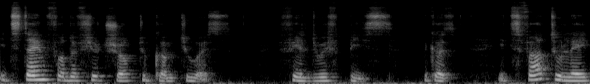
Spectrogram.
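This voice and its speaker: With a French accent, a woman speaks at a moderate pace and fairly low pitch. Her tone is dark and mellow, her intonation fairly even. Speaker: podcaster. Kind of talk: podcast rant. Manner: virulent, impassioned.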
